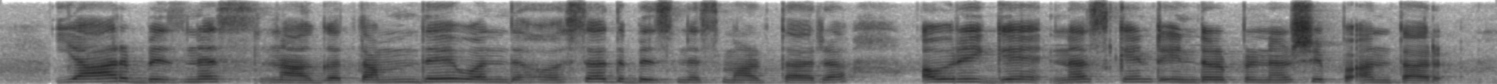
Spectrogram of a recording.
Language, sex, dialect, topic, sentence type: Kannada, female, Northeastern, banking, statement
